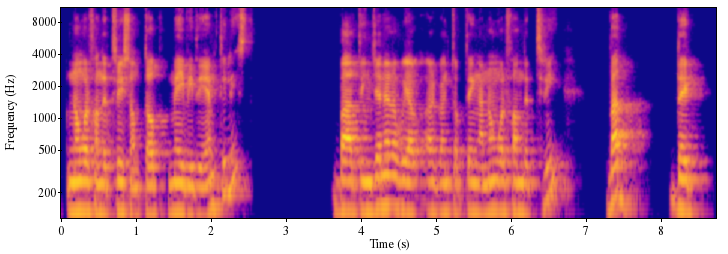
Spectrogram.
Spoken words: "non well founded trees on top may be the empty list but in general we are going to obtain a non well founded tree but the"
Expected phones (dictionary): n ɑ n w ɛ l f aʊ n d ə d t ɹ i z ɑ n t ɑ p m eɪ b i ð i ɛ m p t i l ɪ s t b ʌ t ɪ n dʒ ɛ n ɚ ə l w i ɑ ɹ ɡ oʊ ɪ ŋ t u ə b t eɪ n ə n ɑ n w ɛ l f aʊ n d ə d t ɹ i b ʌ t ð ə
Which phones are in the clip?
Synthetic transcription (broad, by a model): n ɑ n w ɛ l f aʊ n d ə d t ɹ i s ɑ n t ɑ p m eɪ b i ð i ɛ m p t i l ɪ s t b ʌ t ɪ n dʒ ɛ n ɚ ə l w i ɑ ɹ ɡ oʊ ɪ ŋ t u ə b t eɪ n ə n ɑ n w ɛ l f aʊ n d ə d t ɹ i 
